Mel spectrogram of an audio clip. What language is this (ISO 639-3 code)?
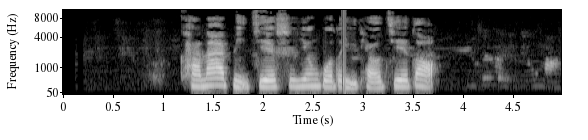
zho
